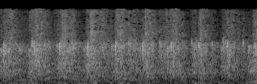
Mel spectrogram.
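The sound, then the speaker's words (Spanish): Health centre staff at the Ramón y Cajal health centre in Alcorcón applaud steadily for a VTC driver who takes patients there without charge, a dense, crackling wash of many hands clapping at once, fairly loud and continuous with no voices over it. “Vio cómo le aplaudían y le regalaban dos sobres.”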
